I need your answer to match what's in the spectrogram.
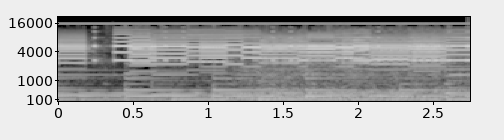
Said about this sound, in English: I have heard the grating ringtones of a dozen different mobiles. Every polyphonic bleeping, so unwelcome yet so loud.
